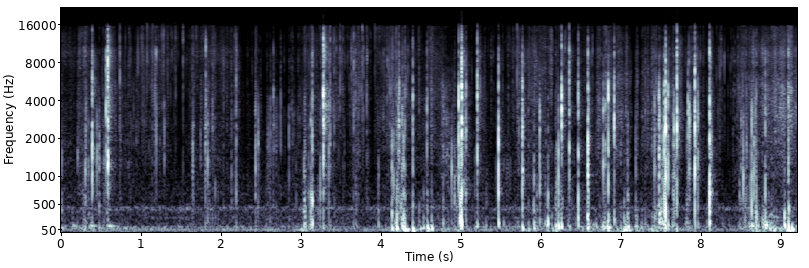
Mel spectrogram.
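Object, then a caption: Paper envelope. A small purple paper envelope is crinkled and rubbed with fingertips and long nails, held close to the microphone. Dense, bright crackling and crinkling come in quick sharp bursts with short tearing-like rustles over a faint low hum.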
